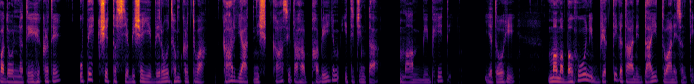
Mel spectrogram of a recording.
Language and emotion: Sanskrit, fearful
